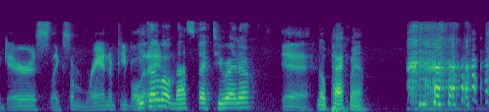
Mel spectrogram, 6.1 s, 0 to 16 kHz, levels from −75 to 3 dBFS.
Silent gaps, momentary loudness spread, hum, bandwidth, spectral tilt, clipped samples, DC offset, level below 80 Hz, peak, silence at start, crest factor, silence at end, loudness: none; 12 LU; none; 8.2 kHz; -3.5 dB/octave; under 0.1%; under 0.1%; -46 dBFS; -2 dBFS; 0.05 s; 18 dB; 0 s; -19 LUFS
